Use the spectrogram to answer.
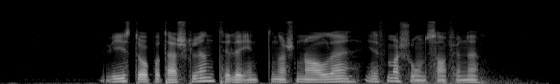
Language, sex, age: Norwegian, male, 26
